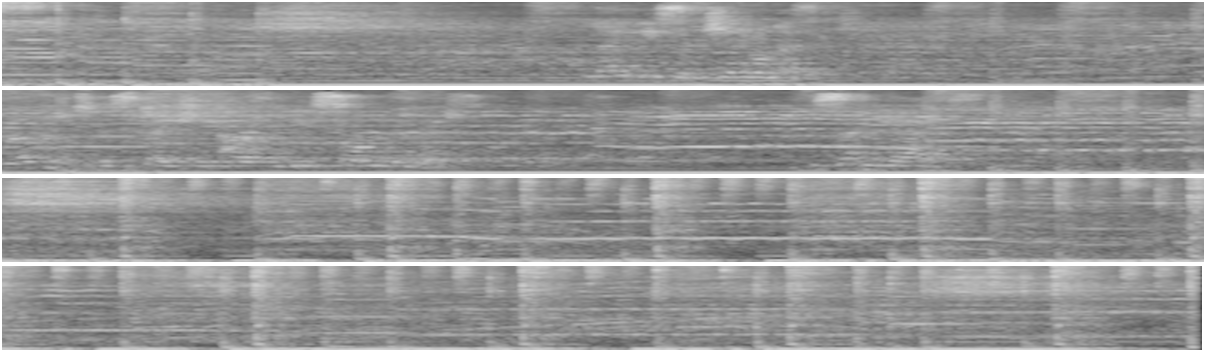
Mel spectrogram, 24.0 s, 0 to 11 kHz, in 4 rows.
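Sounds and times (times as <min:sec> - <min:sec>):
heavy bass line: 0:00.0 - 0:24.0
live band music: 0:00.0 - 0:24.0.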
